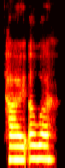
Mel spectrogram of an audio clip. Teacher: you'll hear a long high a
